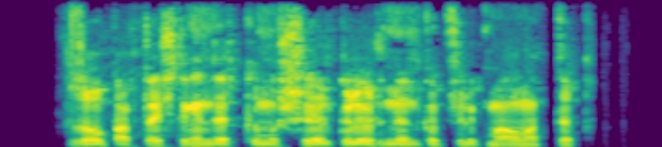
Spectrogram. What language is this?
Kyrgyz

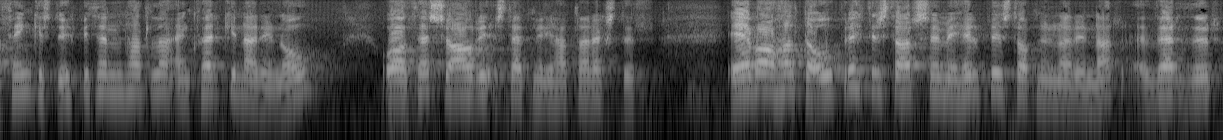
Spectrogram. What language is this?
Icelandic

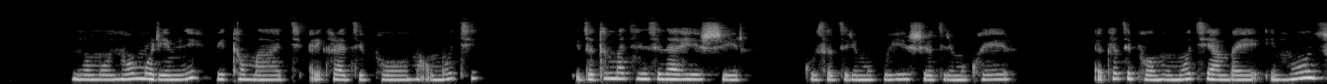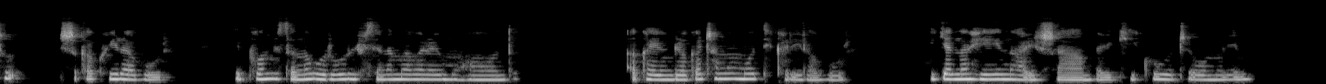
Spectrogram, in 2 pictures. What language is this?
Rundi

